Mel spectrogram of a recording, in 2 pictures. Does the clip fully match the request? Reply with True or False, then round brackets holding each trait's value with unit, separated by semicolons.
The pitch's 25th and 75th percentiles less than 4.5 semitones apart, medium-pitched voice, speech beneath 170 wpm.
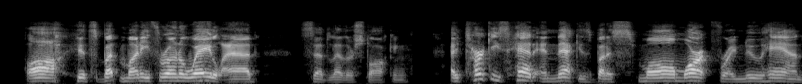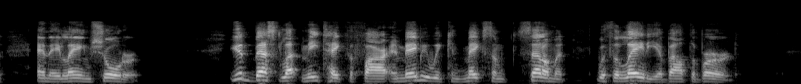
False (3.7 semitones; 150 Hz; 180 wpm)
